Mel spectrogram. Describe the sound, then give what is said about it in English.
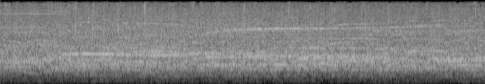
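A crowd erupts in sheer joy and relief, roaring with sustained cheering and applause, a dense, steady wash of clapping and shouting that stays loud throughout, with no individual voice standing out. No microphone was on the crowd. “When they erupt like that, with no microphone on the crowd in order to capture it, you just hear it organically.”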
